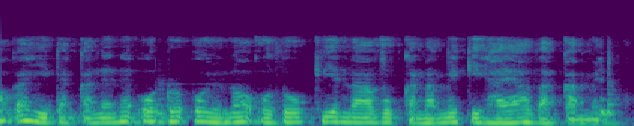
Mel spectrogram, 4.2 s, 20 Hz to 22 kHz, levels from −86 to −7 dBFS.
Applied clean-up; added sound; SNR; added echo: neural mask model DeepFilterNet 3.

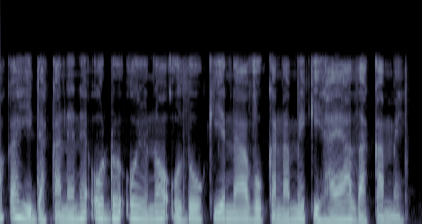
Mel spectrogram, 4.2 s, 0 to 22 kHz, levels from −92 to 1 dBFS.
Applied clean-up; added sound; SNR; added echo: none; none; none; none.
